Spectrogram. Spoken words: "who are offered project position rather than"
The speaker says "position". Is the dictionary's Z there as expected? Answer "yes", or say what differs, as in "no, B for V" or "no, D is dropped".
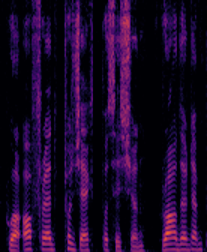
no, S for Z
